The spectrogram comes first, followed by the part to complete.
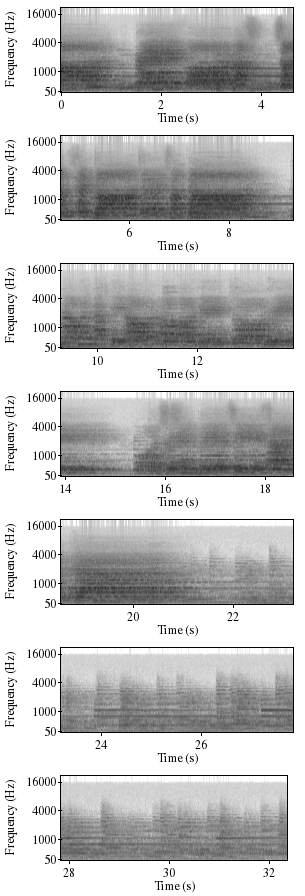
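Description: A congregation singing together in loud phrases with brief pauses between them. About two-thirds of the way through the singing stops, and quieter steady sustained tones carry on.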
